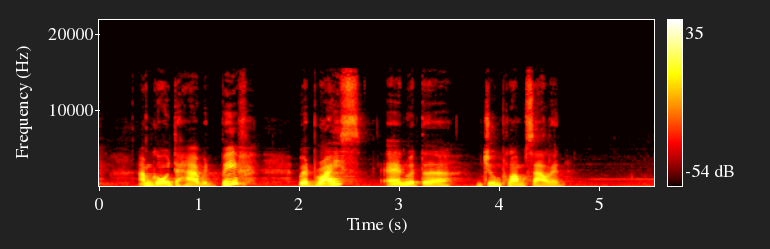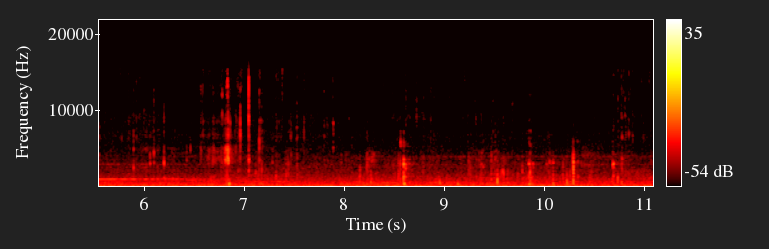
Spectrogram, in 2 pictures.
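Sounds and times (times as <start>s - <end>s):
faint chewing: 5.8s - 11.0s.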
